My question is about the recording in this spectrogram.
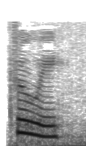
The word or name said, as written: fooey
